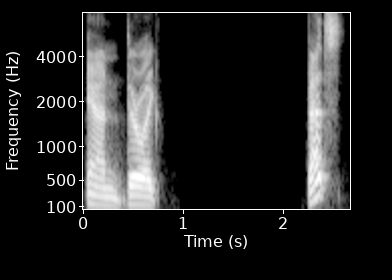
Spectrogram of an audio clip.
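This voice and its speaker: A man's voice: mid-range voice, expressive, extremely slow, clean tone. A man chatting casually as a podcast panelist, emphatically restating points and acting out bits of dialogue. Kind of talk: casual chat.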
